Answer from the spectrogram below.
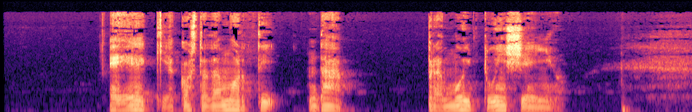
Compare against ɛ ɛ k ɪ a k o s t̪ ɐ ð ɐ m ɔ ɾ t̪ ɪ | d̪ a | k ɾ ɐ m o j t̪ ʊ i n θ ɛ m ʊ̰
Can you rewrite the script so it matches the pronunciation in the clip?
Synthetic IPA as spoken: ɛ ɛ k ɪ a k ɔ s t̪ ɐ ð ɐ m ɔ ɾ t̪ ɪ | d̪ a | p ɾ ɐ m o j t̪ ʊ i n ʃ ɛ ɲ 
